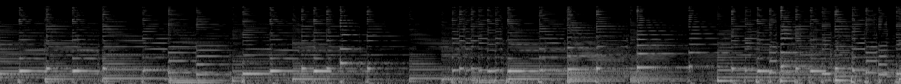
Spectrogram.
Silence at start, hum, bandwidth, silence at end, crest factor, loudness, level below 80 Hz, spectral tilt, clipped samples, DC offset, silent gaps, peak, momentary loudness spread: 0 s; none; 16 kHz; 0 s; 18 dB; -32 LUFS; -48 dBFS; -5.5 dB/octave; under 0.1%; under 0.1%; none; -14 dBFS; 9 LU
